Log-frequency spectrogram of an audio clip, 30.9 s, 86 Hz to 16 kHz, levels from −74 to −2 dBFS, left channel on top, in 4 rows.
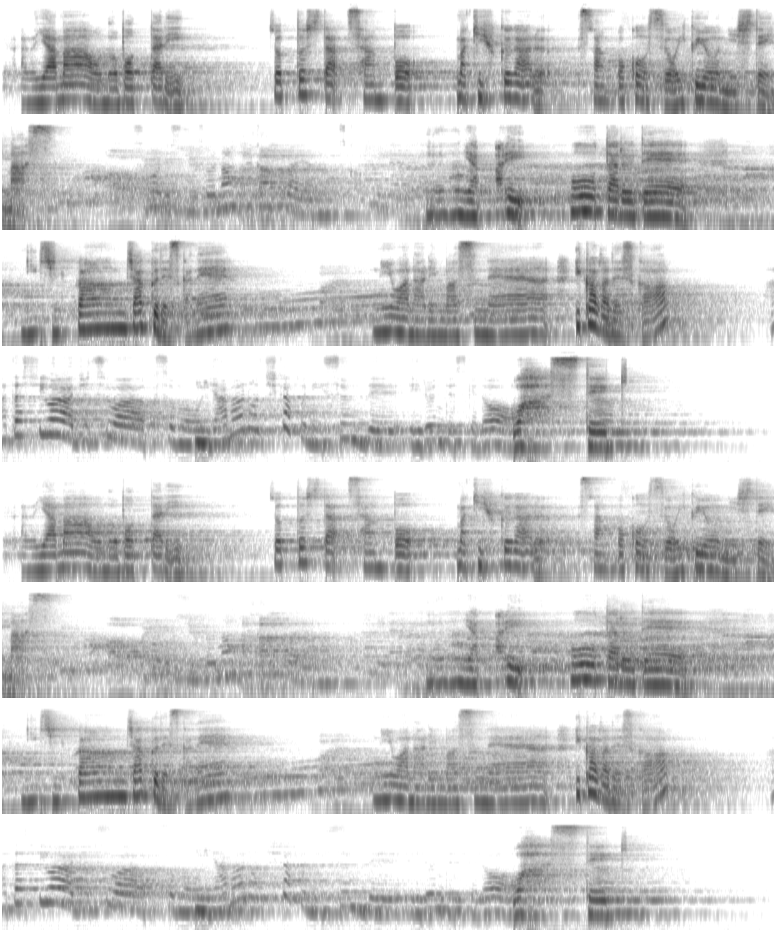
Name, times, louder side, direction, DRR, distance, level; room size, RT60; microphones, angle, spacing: voice 1, 0.2-1.9 2.7-4.1 4.5-5.5 5.8-8.2 12.0-13.0 13.4-15.0 15.6-17.8 19.1-22.1 25.1-25.2 28.3-29.4, left 4 dB, 25° left, 11 dB, 0.4 m, -30 dB
sound 1, 5.9-19.3 19.6-20.5, equal, 15° right, 2.9 m, -43 dB
voice 2, 9.0-11.4 18.0-20.3 23.1-28.3 29.0-29.4, left 3 dB, 80° left, 8 dB, 0.7 m, -42 dB
13.0 x 6.3 x 6.6 m, 2.6 s
head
